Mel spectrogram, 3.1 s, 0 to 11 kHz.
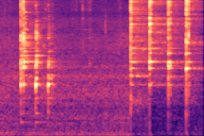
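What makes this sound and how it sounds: A stainless steel joint, MIG welded with a Golden MIG/MIG-500 welder, is knocked seven times to show the weld holds. Each knock gives a short, bright metallic clink that dies away quickly. The weld stays attached and does not come loose.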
